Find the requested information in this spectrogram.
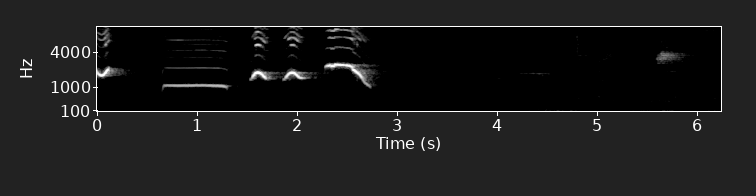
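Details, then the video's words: Old wild laughingthrush switching song phrases to prompt and train young birds: a short whistle, a long steady flat whistle, two ringing arched notes and a long descending slur, then quiet with faint low rumble. "Khướu già rừng hót giọng rừng, đảo giọng liên tục kích bổi hót, tập chim non, bánh tẻ hay!"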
